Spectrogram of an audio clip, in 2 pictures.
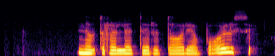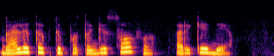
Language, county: Lithuanian, Kaunas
